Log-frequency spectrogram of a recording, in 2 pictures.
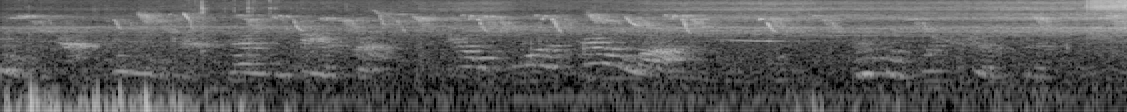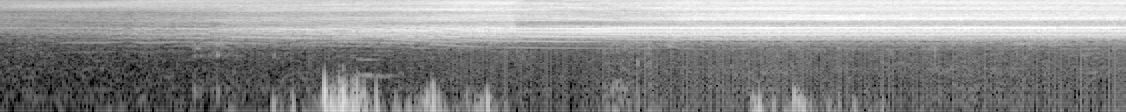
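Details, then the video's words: Cicadas singing in an aroeira tree, opening with scattered bird chirps, then a high, hissing buzz swells from midway and grows into a loud, continuous drone, with a few low knocks underneath. "Cigarras na aroeira"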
